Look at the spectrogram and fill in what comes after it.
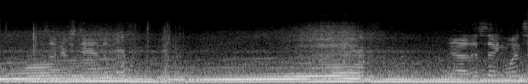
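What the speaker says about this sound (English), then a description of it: "this thing, once the turbo spools up, it really wants to go" A 2005 Subaru Impreza WRX STi sedan with a turbocharged engine accelerates, its loud, steady engine drone rising slightly in pitch, heard from inside the car as a person talks over it.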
